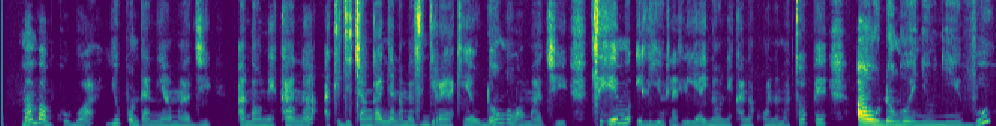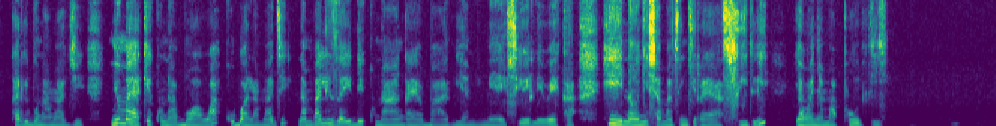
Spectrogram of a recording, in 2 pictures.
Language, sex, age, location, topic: Swahili, female, 25-35, Nairobi, government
